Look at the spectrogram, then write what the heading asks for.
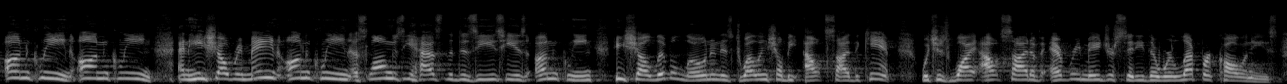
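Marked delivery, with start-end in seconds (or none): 0.0-1.5 higher, falling warning calls; crying out unclean. Acted. Leper calling out to passers-by, a mild warning cry. 1.8-8.9 higher, formal Bible reading; scripture reading. Acted. Preacher reading Leviticus to the congregation, formal reading voice.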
